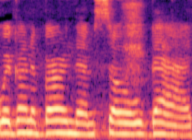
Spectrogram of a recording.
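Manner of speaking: normal talking voice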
